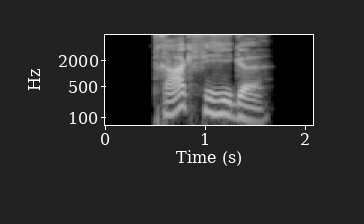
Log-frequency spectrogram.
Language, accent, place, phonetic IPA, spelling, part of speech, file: German, Germany, Berlin, [ˈtʁaːkˌfɛːɪɡə], tragfähige, adjective, De-tragfähige.ogg
- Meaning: inflection of tragfähig: 1. strong/mixed nominative/accusative feminine singular 2. strong nominative/accusative plural 3. weak nominative all-gender singular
